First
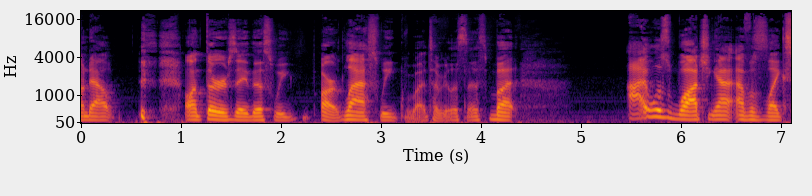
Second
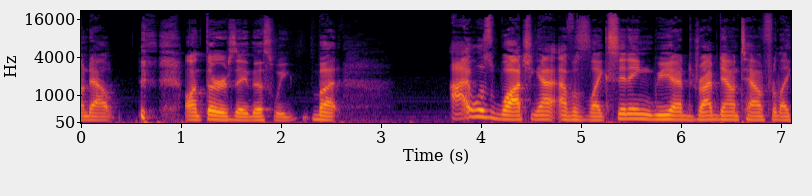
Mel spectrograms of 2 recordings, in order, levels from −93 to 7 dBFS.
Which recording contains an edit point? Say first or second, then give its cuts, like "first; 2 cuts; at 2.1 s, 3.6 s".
second; 1 cut; at 2.3 s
